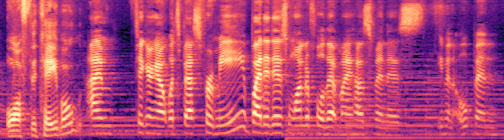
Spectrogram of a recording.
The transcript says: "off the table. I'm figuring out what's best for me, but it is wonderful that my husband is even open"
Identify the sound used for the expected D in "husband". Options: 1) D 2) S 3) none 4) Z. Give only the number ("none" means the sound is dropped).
1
